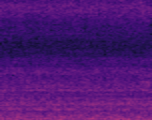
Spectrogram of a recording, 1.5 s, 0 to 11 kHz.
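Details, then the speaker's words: Maruti Suzuki Alto K10 AC blower, with the complaint of noise only on top speed, run through speeds one to four: a steady low whooshing hum with no rattle or vibration, just motor and airflow, so the blower is normal; the motor is dusty. "ഇപ്പോൾ യാതൊരുവിധ സൗണ്ടോ കാര്യങ്ങളോ ഒന്നും ഇവിടുന്ന് കേൾക്കുന്നില്ല ആ മോട്ടോറിന്റെ sound മാത്രം"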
